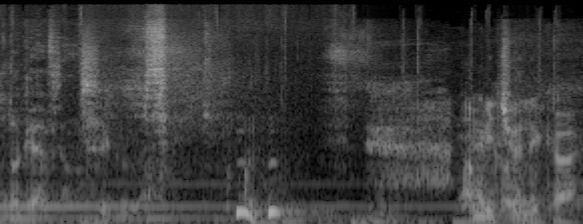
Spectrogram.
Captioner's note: chuckles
